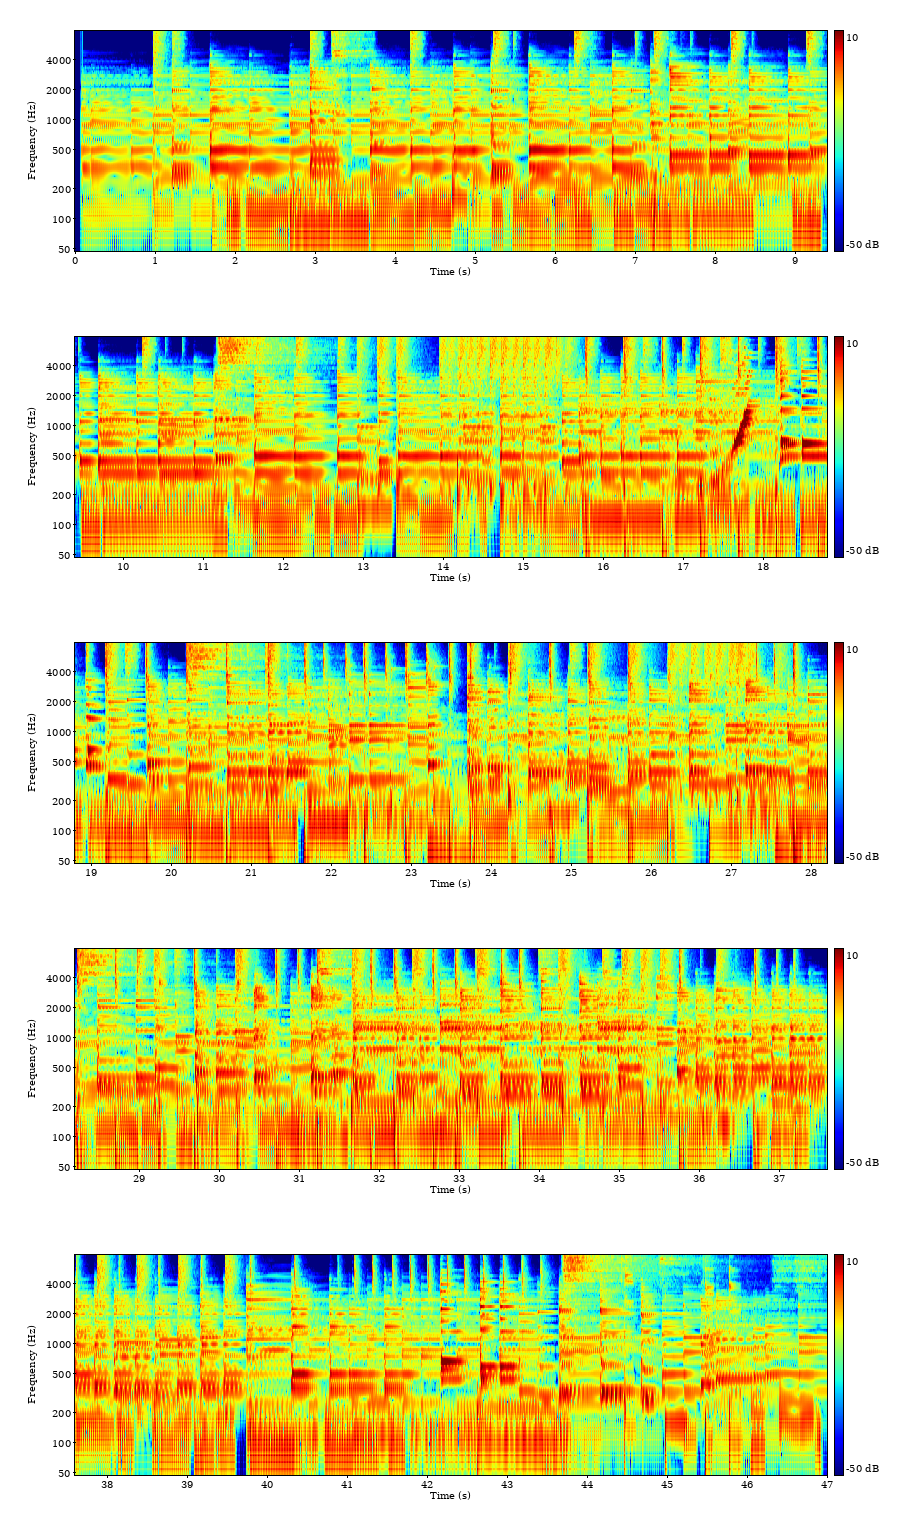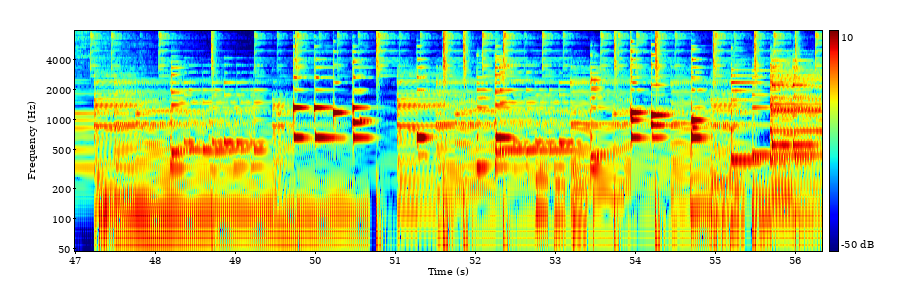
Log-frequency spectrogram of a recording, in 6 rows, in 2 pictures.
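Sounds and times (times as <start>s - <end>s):
blues music: 0.1s - 56.3s.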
